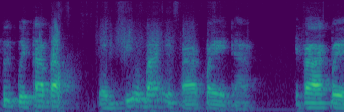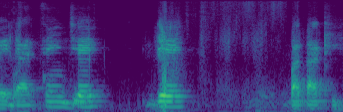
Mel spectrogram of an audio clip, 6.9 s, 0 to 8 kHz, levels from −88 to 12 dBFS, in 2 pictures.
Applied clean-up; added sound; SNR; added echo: neural separator model SepFormer DNS4.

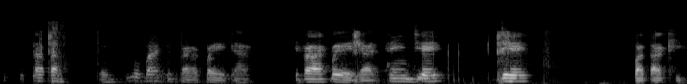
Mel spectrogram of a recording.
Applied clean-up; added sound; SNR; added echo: neural mask model DeepFilterNet 3.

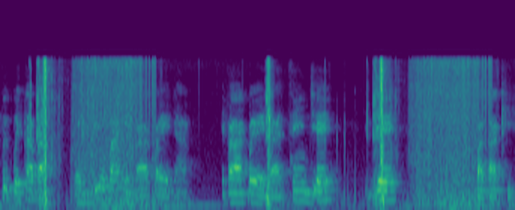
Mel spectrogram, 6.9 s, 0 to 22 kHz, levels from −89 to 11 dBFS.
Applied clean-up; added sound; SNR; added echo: none; Fire; 0 dB; reverberation time 0.3 s.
